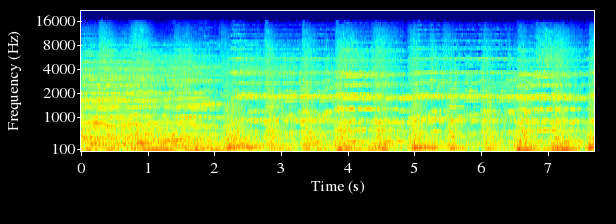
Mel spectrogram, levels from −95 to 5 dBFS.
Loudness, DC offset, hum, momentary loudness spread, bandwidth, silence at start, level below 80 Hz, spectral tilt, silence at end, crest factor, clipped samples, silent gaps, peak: -20 LUFS; under 0.1%; none; 4 LU; 15.5 kHz; 0 s; -40 dBFS; -5.5 dB/octave; 0 s; 16 dB; under 0.1%; none; -4 dBFS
